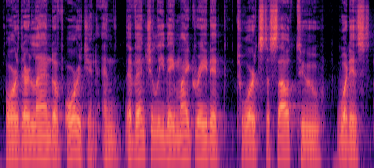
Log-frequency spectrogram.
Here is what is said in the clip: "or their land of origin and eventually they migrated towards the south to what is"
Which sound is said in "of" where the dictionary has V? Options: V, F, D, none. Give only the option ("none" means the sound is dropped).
V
